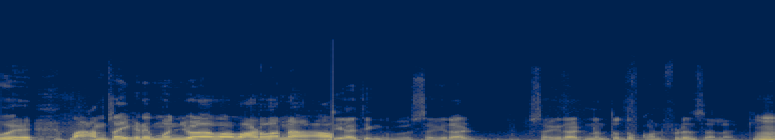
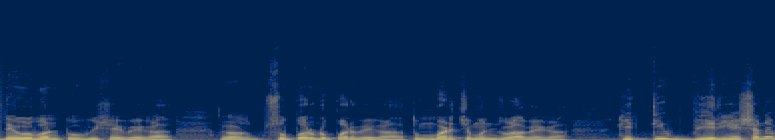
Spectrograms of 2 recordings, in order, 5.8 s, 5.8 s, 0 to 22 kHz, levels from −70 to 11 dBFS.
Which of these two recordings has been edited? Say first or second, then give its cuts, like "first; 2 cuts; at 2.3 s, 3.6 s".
first; 1 cut; at 2.5 s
